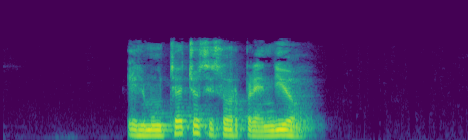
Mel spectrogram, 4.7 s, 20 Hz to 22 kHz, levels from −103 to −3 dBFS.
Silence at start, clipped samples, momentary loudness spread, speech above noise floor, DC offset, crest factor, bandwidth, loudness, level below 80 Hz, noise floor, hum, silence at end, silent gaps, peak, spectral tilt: 1.3 s; under 0.1%; 9 LU; 70 dB; under 0.1%; 16 dB; 8 kHz; -17 LUFS; -58 dBFS; -86 dBFS; none; 1.55 s; none; -4 dBFS; -5.5 dB/octave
